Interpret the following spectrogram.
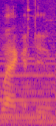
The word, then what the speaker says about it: Wagadu: Oh, it is pronounced Wagadu.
